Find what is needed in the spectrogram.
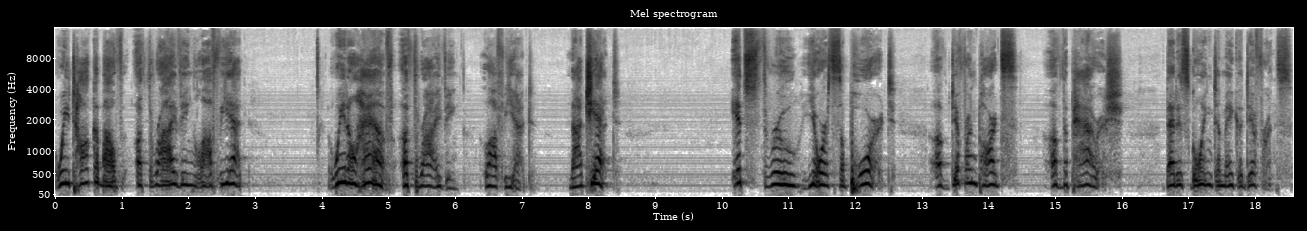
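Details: Adult woman who states she has spasmodic dysphonia; spasmodic dysphonia.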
